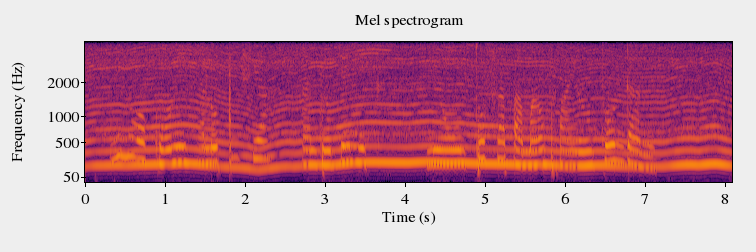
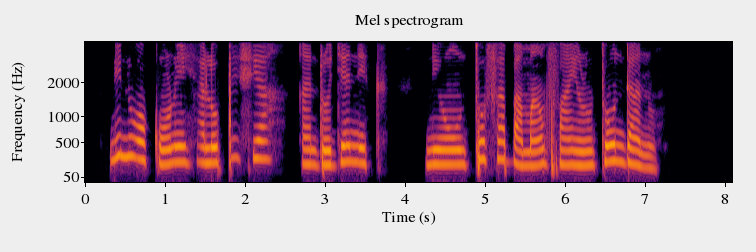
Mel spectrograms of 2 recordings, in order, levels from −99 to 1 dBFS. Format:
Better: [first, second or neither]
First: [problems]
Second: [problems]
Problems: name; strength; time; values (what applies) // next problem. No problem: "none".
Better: second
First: background sound (Sawing / Engine); 2 dB above the speech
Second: none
